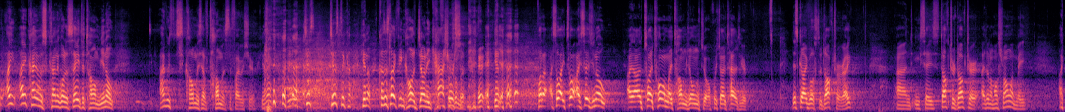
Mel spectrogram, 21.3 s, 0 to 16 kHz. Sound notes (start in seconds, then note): 5.3 laughter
